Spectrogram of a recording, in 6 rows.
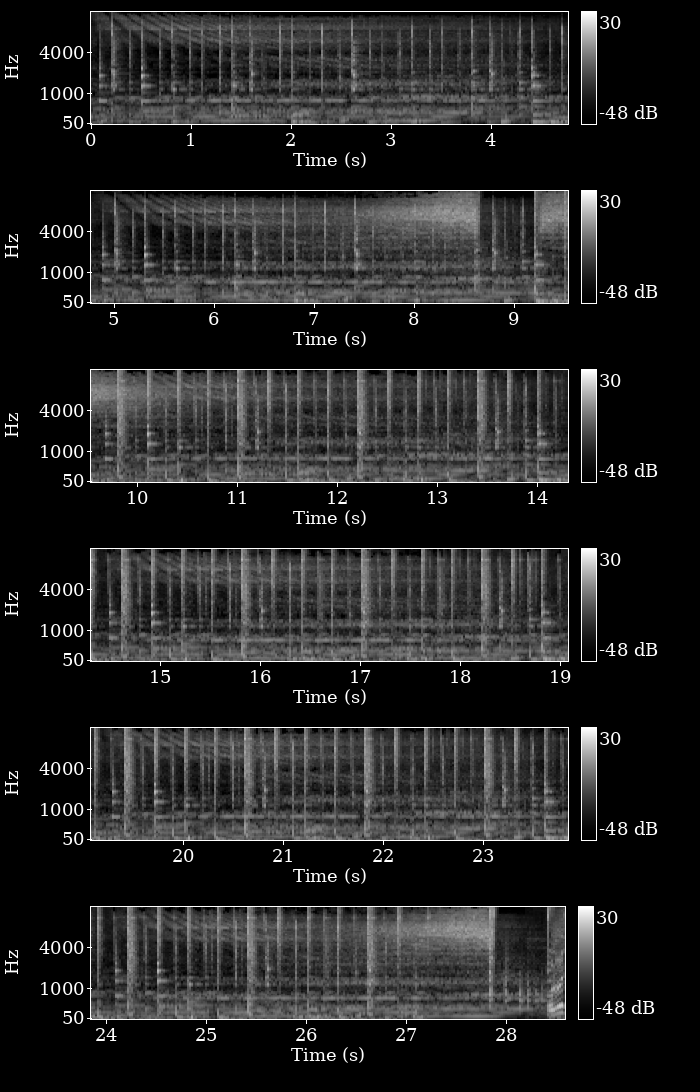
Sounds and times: Music: 0.0s - 28.5s.

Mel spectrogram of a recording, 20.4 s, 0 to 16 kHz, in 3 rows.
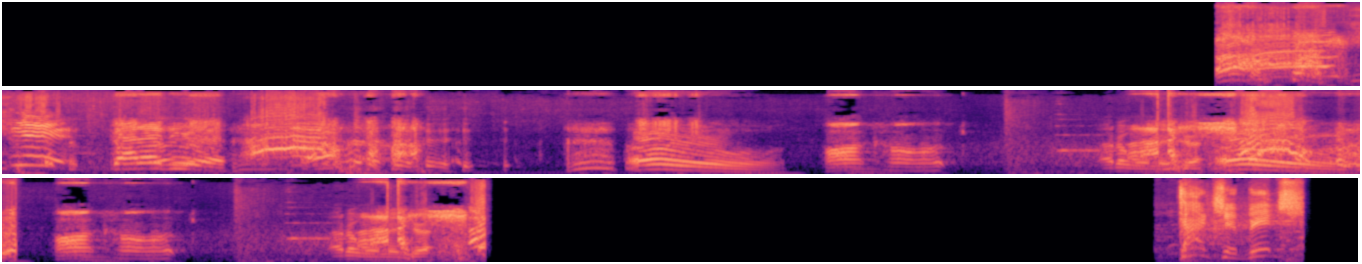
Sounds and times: Speech: 6.1s - 8.6s, 9.9s - 11.6s, 12.3s - 14.5s, 19.4s - 20.2s.

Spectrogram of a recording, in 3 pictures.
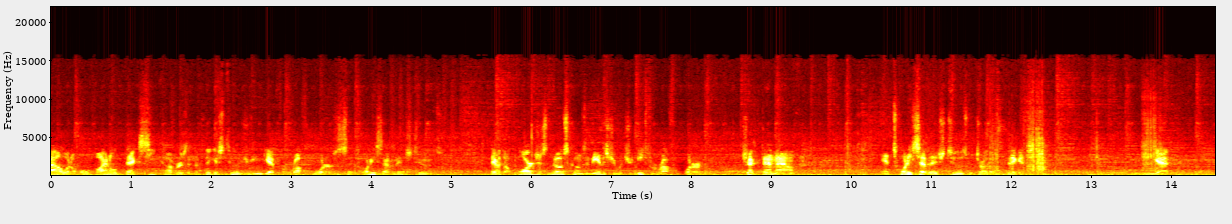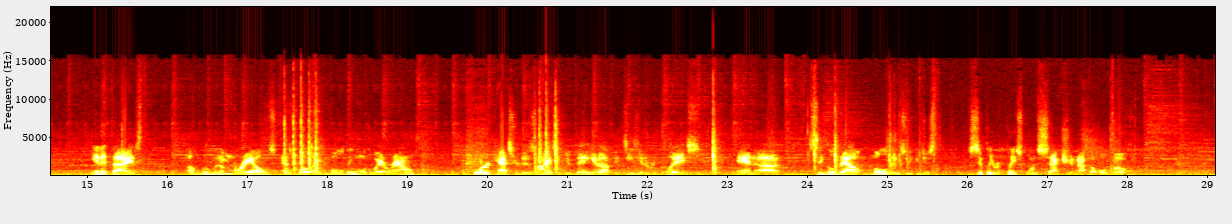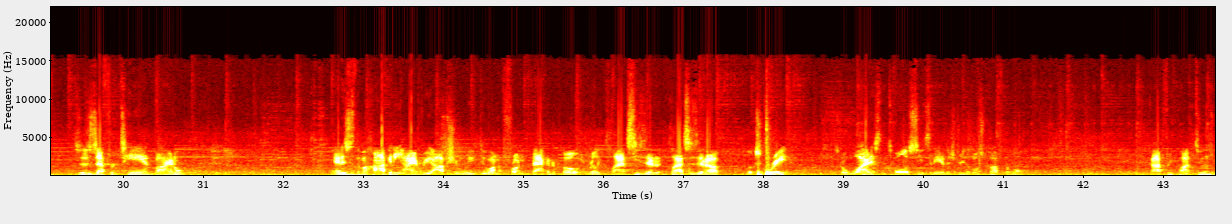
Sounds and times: Speech: 0.0s - 4.9s, 5.5s - 9.4s, 10.4s - 12.3s, 13.7s - 14.0s, 15.0s - 28.1s, 29.4s - 30.8s, 32.6s - 41.3s, 42.8s - 43.6s
Music: 0.0s - 43.6s.

